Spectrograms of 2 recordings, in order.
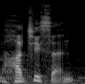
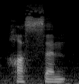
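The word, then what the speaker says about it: はっせん: would we say that it's not it's not hachi sen it's hassan so that's like trying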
